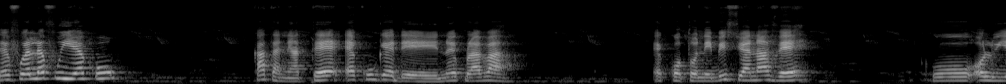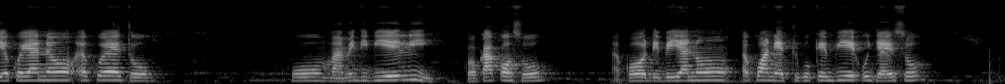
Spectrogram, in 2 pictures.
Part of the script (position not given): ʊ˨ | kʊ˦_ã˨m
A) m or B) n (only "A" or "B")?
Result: A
